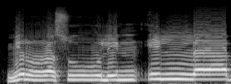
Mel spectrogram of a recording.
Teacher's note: یہاں تنوین کے بعد حمزہ ہے, یہاں پر اظہار کریں گے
